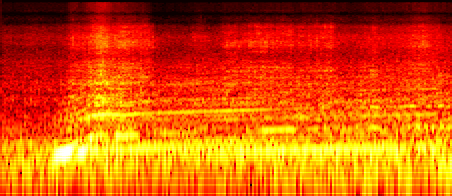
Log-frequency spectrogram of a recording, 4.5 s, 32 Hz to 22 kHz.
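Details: Pontiac G8 GT V8 automatic, hard acceleration: revs jump briefly during the upshift before the gear bites and settles; transmission shift flare the owner says worsened from hard driving; replacement transmission already bought.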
